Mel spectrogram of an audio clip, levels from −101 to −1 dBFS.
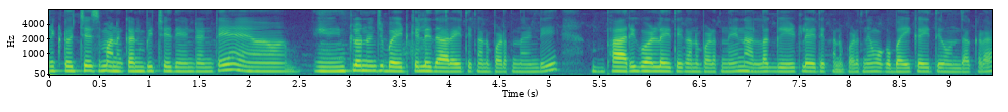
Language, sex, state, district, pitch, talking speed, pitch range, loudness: Telugu, female, Andhra Pradesh, Anantapur, 195 Hz, 160 wpm, 185-205 Hz, -20 LUFS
